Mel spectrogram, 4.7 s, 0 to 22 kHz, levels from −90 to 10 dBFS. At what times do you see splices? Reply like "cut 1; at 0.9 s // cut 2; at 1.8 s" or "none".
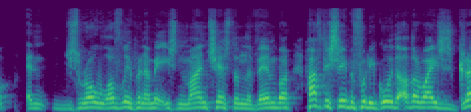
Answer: cut 1; at 3.0 s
